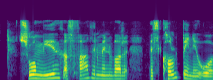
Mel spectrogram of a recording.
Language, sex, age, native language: Icelandic, male, 11, Icelandic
